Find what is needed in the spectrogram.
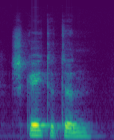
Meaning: inflection of skaten: 1. plural past indicative 2. plural past subjunctive
- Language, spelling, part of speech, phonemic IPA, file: Dutch, skateten, verb, /ˈskeːtə(n)/, Nl-skateten.ogg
